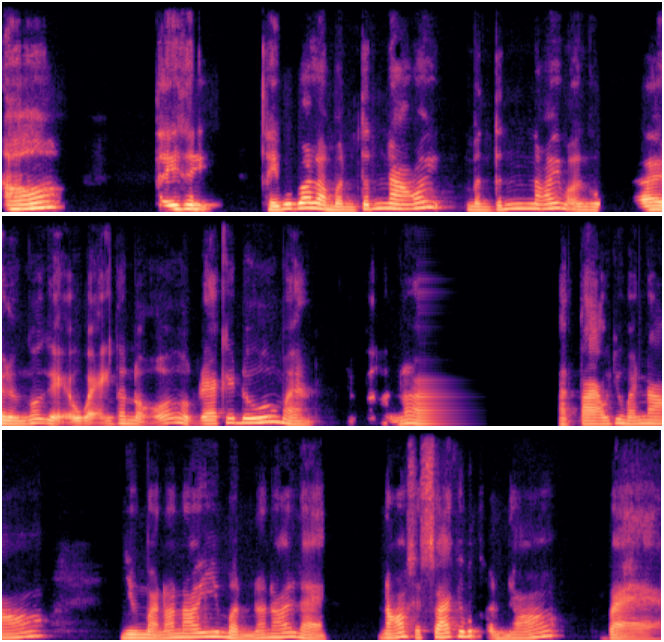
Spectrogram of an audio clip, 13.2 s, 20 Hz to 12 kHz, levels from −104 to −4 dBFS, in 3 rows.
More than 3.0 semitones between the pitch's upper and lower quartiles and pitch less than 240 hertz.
Yes: average, 5.2 semitones; high, 205 Hz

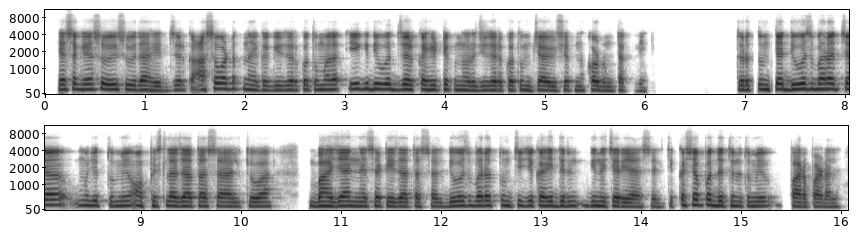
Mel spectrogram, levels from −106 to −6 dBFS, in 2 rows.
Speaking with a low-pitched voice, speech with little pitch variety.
No: medium, 175 Hz; narrow, 2.3 semitones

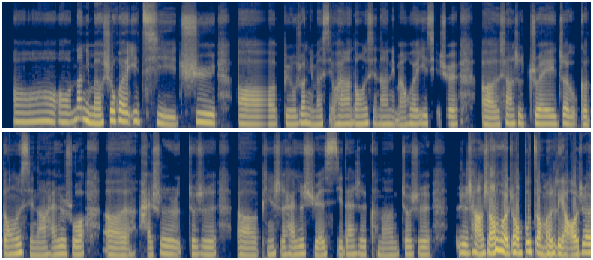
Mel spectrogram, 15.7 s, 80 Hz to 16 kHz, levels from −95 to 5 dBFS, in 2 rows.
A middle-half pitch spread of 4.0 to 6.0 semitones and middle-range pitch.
No: average, 2.8 semitones; medium, 175 Hz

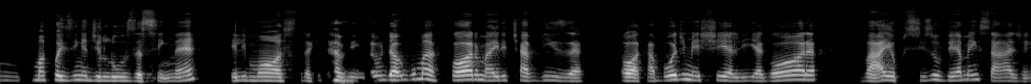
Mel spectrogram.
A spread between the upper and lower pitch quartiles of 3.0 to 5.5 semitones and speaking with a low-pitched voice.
No: average, 3.4 semitones; medium, 185 Hz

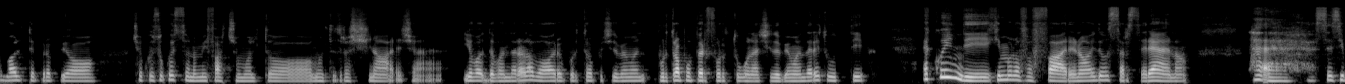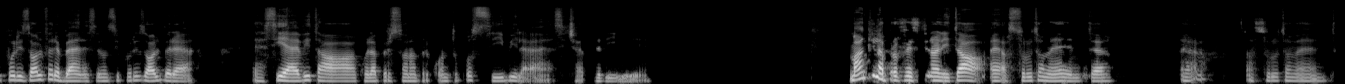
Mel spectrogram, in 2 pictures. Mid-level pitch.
Yes: medium, 170 Hz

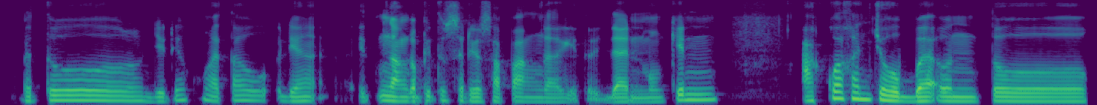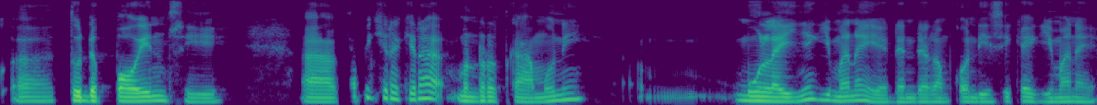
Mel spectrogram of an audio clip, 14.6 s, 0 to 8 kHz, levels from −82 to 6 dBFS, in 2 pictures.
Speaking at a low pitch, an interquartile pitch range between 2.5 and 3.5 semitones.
No: low, 125 Hz; average, 3.9 semitones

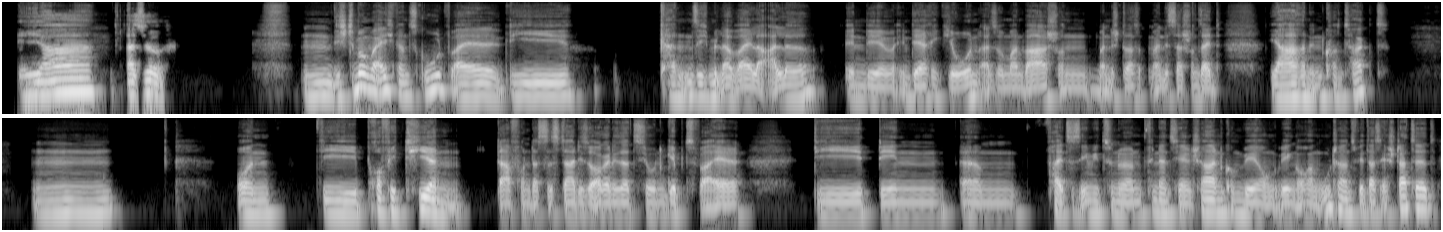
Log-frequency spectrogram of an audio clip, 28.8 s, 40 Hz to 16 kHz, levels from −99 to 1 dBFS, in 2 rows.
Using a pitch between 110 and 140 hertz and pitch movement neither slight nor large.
No: low, 100 Hz; average, 3.1 semitones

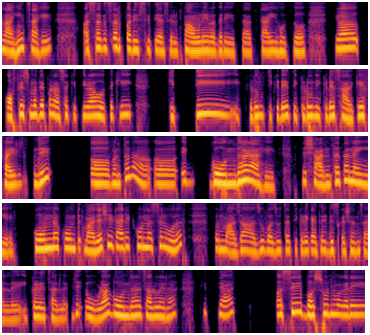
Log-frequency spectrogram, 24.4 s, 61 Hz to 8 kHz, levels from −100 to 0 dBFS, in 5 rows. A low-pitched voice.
No: high, 215 Hz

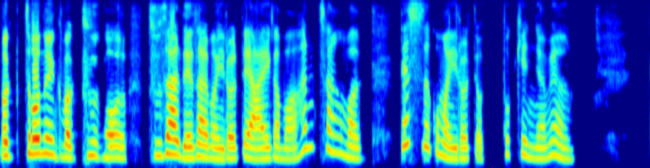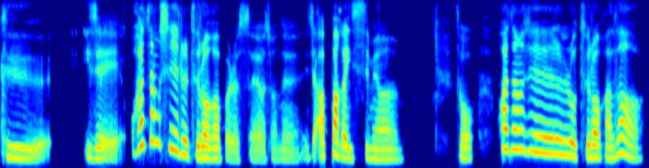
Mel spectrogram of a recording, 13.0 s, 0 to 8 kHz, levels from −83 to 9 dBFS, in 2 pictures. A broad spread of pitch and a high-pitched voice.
Yes: wide, 6.3 semitones; high, 220 Hz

